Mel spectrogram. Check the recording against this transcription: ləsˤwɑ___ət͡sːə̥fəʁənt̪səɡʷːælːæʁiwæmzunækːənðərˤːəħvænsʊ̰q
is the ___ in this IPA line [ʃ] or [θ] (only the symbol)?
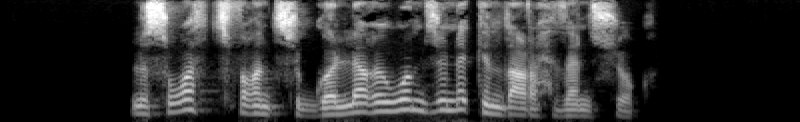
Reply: θ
